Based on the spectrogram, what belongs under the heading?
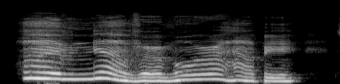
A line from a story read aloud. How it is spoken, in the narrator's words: said he with a sigh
